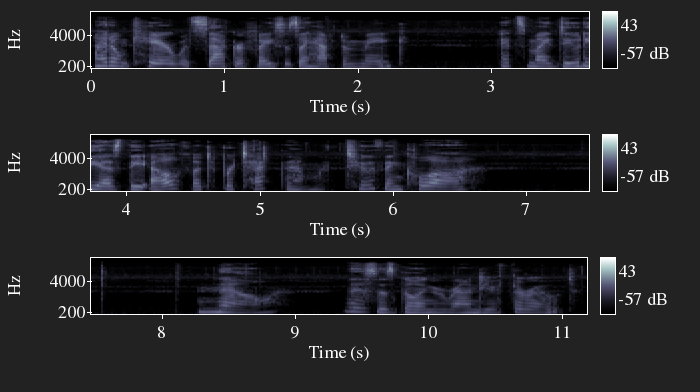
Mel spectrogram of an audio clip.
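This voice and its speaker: A woman's voice: mid-range voice, fairly even intonation, unhurried, no echo, close to an everyday voice. A woman playing a possessive alpha werewolf in an ASMR roleplay, taunting and condescending as she coos pet names. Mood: possessive, smug. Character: dominant, possessive female alpha werewolf, teasing and menacing.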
